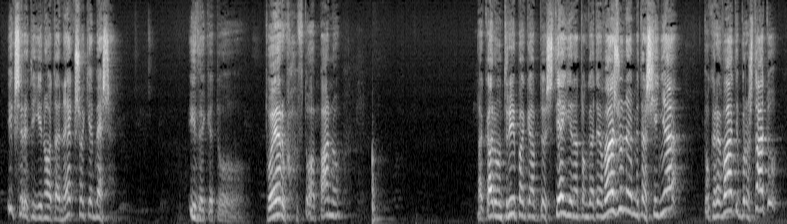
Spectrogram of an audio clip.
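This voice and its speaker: High, gravelly man preaching a sermon. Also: expressive, pauses often. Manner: fervent preaching, phrases sinking to a hushed low close.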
